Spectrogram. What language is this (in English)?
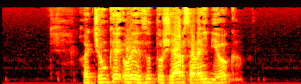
Ormuri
